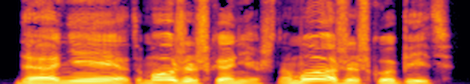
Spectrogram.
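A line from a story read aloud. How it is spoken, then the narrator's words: Mocking goading. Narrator (Russian): насмешливо подстегнул Тони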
